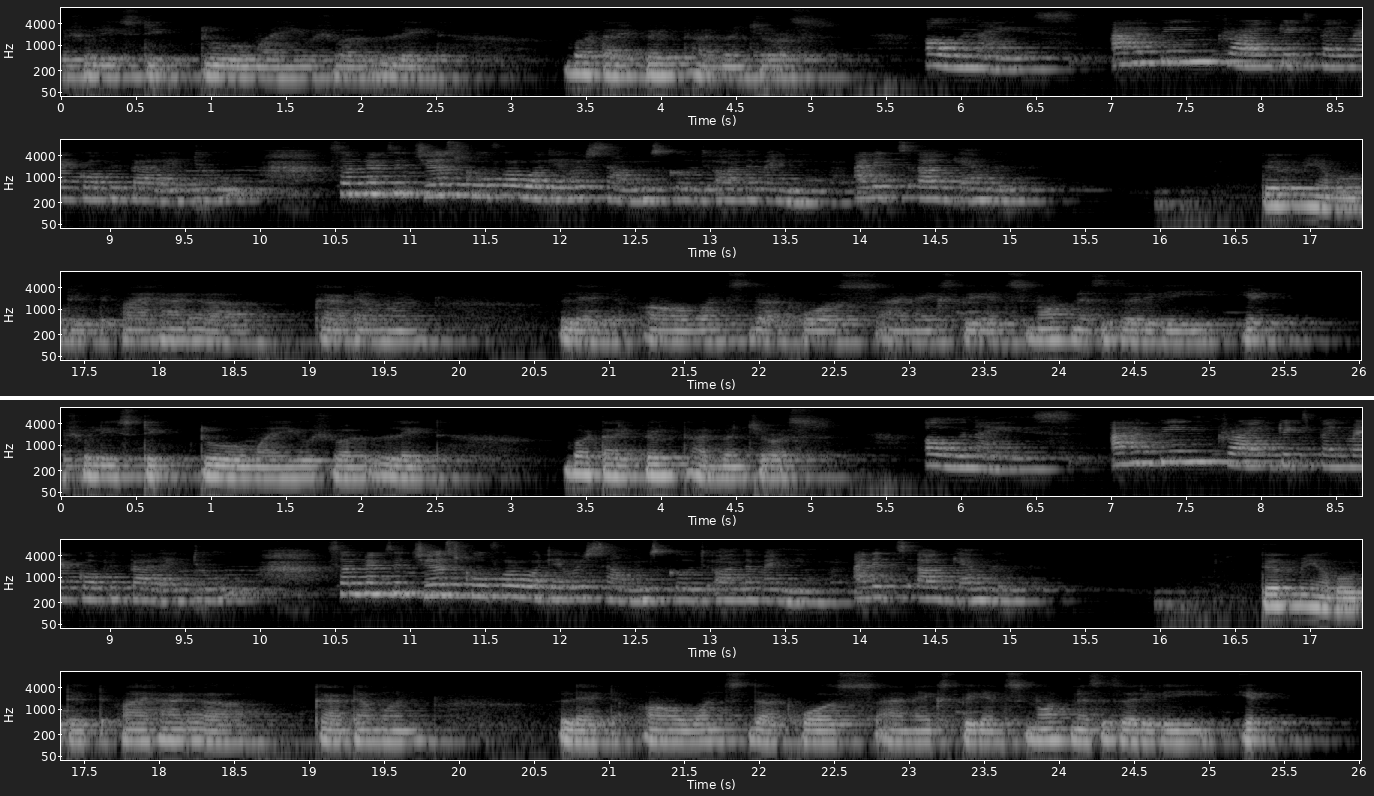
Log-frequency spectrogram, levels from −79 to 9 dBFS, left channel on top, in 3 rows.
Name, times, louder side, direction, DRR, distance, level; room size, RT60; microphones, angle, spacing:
voice 1, 0.0-3.0 3.4-5.1 16.7-18.6 19.0-20.2 20.7-25.3, right 4 dB, 55° right, 1 dB, 0.3 m, -31 dB
voice 2, 5.8-15.1 23.3-23.4, equal, 80° right, -1 dB, 1.0 m, -34 dB
4.5 x 4.2 x 2.2 m, 1.1 s
head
